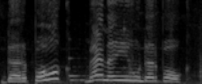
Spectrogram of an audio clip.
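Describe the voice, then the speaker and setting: A woman voicing a brave, excitable young animal cub in a children's cartoon, eager and exclamatory. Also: very high voice, measured pace, full character voice. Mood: bold, wide-eyed. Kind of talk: Hindi-dubbed children's cartoon acting. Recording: loud music under the voice.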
